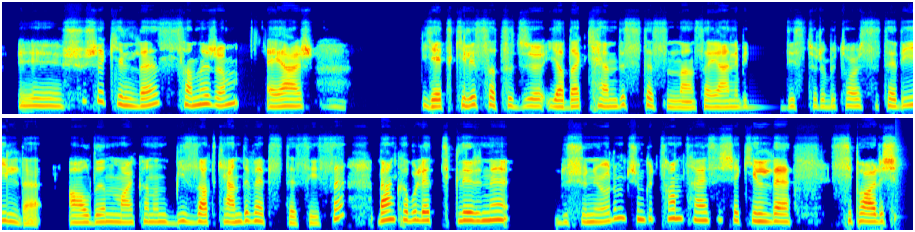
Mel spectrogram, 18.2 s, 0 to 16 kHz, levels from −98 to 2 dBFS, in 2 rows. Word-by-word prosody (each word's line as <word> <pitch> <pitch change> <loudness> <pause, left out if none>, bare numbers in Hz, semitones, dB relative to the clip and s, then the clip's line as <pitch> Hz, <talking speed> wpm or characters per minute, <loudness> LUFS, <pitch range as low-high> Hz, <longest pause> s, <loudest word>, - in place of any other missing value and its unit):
Eee, 200 -1 -4
şu 330 - -1
şekilde: 225 - +1
Sanırım 225 0 -1 0.3
eğer 190 +2 +6 1.1
yetkili 195 +2 +1
satıcı 195 -4 -2
ya 175 -1 0
da 185 0 +4
kendi 180 +3 -1
sitesindense 165 -6 -5
yani 165 0 +3
bir 180 -1 -8 0.3
distribütör 185 +1 -7
site 185 +1 -6
değil 205 -2 0
de - - -3 0.3
aldığın 185 +2 -1
markanın 195 -1 -5
bizzat 200 -1 -1
kendi 195 0 +1
websitesiyse 205 - -4 0.4
ben 245 +3 +5
kabul 245 -1 -2
ettiklerini 235 +1 +2 0.5
düşünüyorum. 200 +8 -1
Çünkü 270 -2 -2
tam 285 0 0
tersi 240 -2 -2
şekilde 215 -3 +6 0.4
siparişi 210 -2 +5
200 Hz, 100 wpm, -24 LUFS, 185-225 Hz, 1.1 s, eğer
